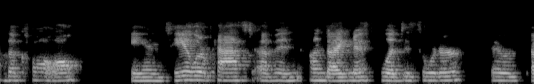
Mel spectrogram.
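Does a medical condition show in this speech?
No.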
